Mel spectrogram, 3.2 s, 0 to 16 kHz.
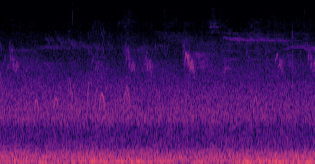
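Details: Wild mallards, a mother with her nearly grown brood of six, at Snelli Pond in Tallinn's Old Town, Estonia, early morning around 6:30 in mid-July 2021 while being fed oats; faint quacks over a steady low rumble.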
